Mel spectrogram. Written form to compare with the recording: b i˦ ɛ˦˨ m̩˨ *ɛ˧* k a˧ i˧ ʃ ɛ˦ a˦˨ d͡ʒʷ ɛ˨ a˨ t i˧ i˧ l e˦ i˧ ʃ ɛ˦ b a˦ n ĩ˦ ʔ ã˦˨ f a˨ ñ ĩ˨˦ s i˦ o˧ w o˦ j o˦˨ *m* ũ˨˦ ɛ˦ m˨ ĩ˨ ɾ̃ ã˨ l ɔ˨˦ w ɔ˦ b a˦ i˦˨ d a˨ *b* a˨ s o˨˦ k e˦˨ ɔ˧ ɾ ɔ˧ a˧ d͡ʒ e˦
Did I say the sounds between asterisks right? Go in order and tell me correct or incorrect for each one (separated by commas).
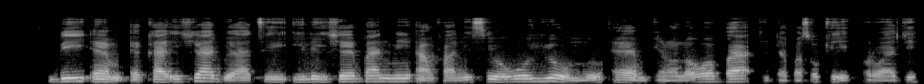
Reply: correct, correct, correct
